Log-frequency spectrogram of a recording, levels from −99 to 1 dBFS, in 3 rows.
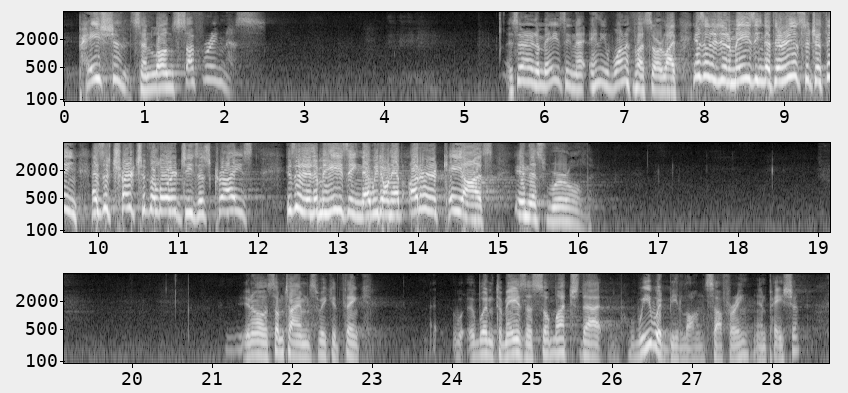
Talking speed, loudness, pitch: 125 wpm, -12 LUFS, 145 Hz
